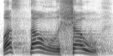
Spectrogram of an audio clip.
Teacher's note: شو میں شین واو زبر شو، واو لین ہو جائے گا، نرمی سے ادا کریں گے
